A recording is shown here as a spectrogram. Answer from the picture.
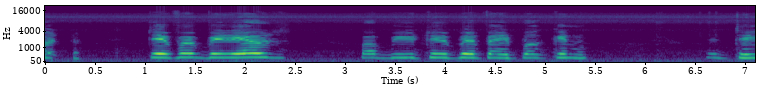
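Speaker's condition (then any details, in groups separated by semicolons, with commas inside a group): Traumatic brain injury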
